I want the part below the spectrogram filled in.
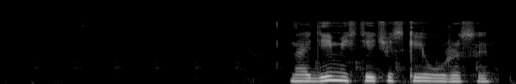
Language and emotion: Russian, neutral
